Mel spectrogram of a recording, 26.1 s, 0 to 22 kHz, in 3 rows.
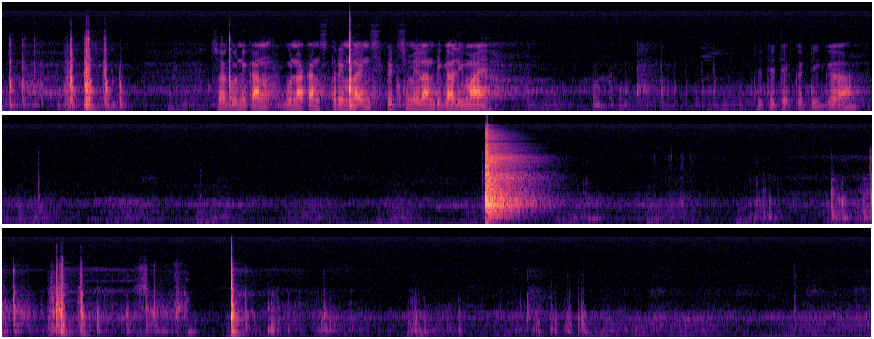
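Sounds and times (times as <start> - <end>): rifle handling clicks and knocks: 0.0 - 1.3, 16.2 - 20.8
air rifle shot crack: 13.5 - 14.2.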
